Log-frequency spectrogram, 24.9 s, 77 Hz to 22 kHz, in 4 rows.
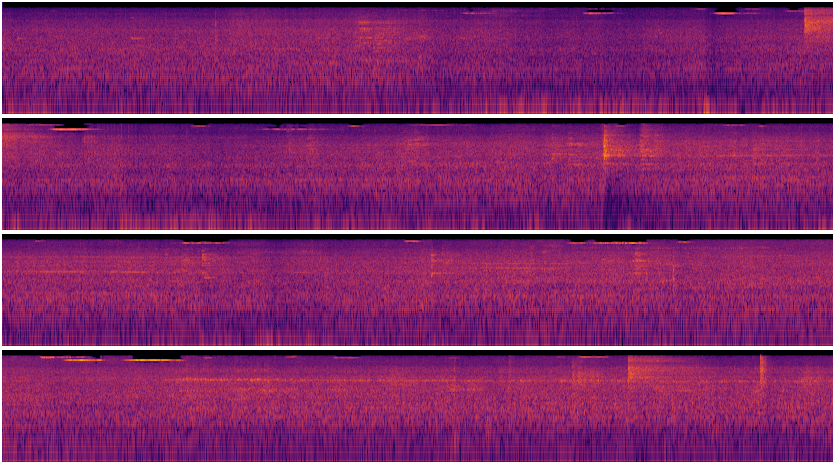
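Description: Heavy diesel engine of a Caterpillar D7 crawler dozer running steadily with a deep rumble, with a few metallic knocks and clanks, the loudest about five seconds in.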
